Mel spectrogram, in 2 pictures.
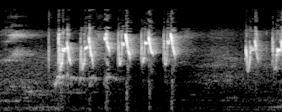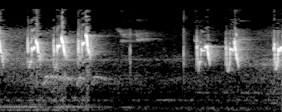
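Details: Bar-winged prinia, a semi-active singer used to encourage other birds to sing: rapid runs of sharp, high, clipped chirps, about four per second, in two main bursts with a softer low trill.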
